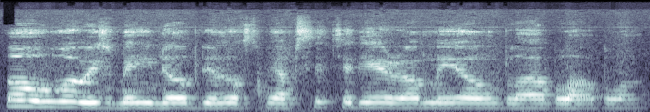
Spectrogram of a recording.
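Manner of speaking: loud mock lament, rattled off on one note; mock self-pity. Telling viewers not to mope alone, mock self-pity. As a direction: wallow theatrically in self-pity. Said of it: "Please don't sit there going".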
